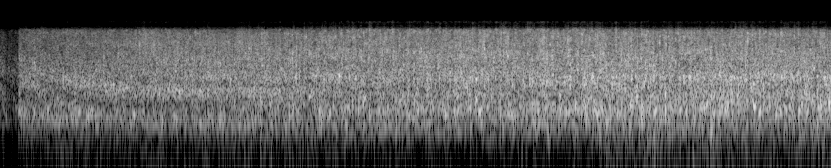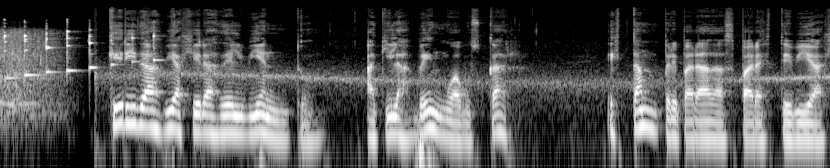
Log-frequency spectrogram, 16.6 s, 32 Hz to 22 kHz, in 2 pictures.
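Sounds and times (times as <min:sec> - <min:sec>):
river water flowing: 0:00.0 - 0:12.2
speech: 0:09.4 - 0:13.5, 0:14.4 - 0:16.6.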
